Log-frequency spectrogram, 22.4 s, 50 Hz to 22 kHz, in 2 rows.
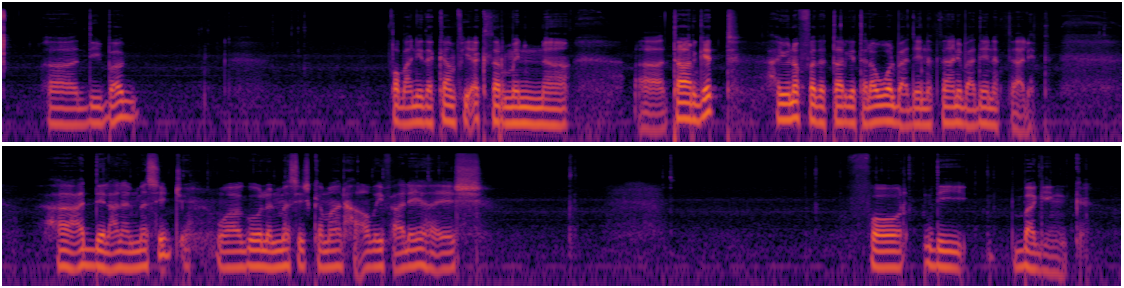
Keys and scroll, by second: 0.4-2.8 typing, 12.1-15.6 typing, 16.8-17.7 typing, 18.9-22.2 typing.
